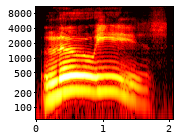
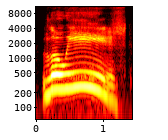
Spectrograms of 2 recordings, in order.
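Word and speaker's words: Luis: famous a masculine name Louis is a masculine name of Spanish origin pronounced Louise Louise Louise okay now I'm now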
